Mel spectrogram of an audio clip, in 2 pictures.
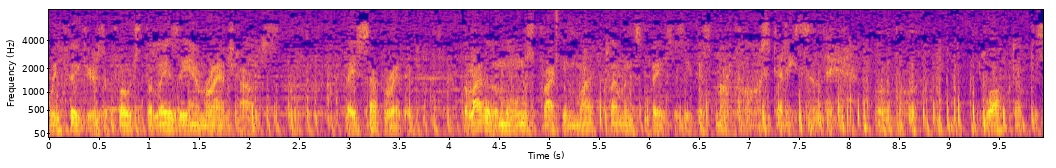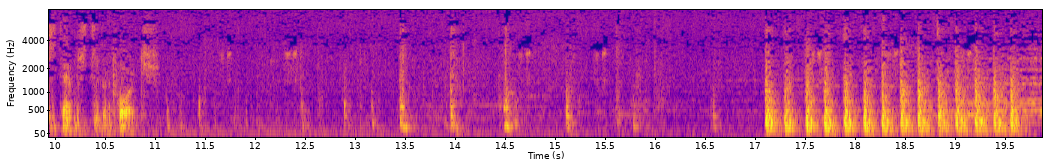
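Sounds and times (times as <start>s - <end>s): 
speech: 0.0s - 8.7s, 9.4s - 11.1s
knocking on a door: 0.4s - 10.0s, 16.6s - 19.7s.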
